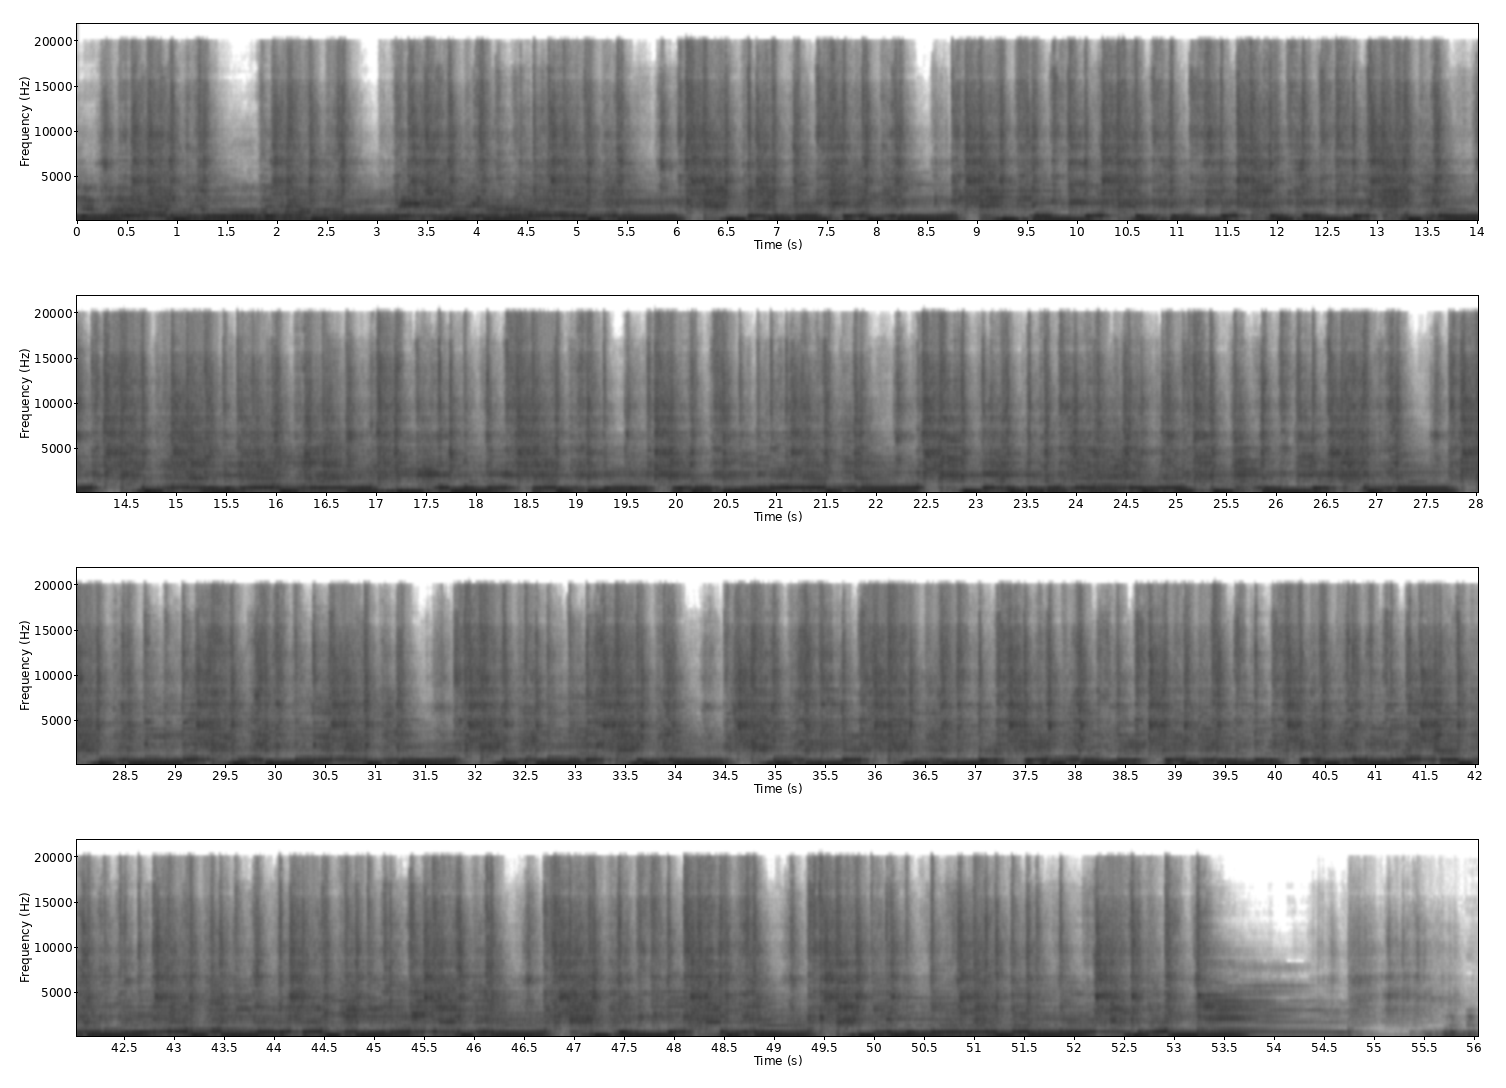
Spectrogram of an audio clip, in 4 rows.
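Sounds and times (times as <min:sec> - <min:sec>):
stick striking wire string: 0:27.1 - 0:46.3
basket rattle shaking: 0:54.8 - 0:55.8.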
